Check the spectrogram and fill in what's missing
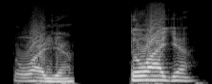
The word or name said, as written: toalla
